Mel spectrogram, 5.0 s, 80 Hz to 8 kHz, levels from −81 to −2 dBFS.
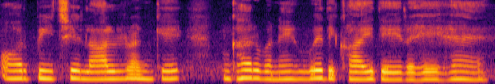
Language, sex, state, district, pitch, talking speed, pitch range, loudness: Hindi, female, Uttar Pradesh, Lalitpur, 215 Hz, 145 wpm, 210-225 Hz, -15 LUFS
